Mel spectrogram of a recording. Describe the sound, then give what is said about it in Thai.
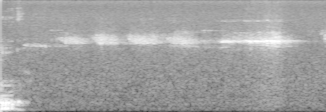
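Faint, high chirps from small birds repeat in short bursts through a quiet outdoor background, soft, after a brief low thump at the start. “อย่างขณะที่เรารู้ลม ออก รู้ลมเข้าก็มีเสียงร้องของนกเล็กนกน้อย”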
